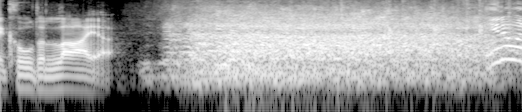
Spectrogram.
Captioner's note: laughter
